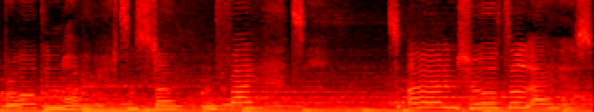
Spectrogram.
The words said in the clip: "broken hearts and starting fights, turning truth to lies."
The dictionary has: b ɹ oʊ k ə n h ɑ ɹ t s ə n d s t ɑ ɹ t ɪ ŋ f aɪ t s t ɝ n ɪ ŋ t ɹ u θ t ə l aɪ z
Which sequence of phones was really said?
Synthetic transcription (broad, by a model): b ɹ oʊ k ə n h ɑ ɹ t s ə n s t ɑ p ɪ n f aɪ t s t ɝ ɪ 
